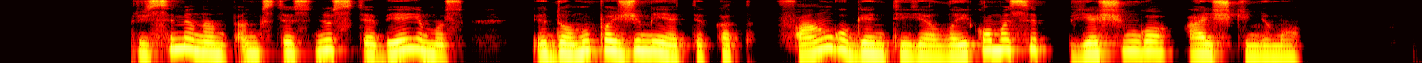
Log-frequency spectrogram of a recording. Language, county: Lithuanian, Vilnius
